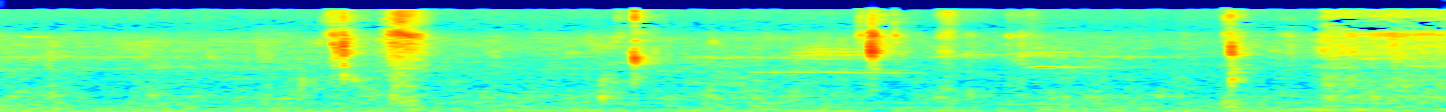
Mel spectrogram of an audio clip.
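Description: Close-up eating sounds: chewing and wet mouth sounds of hand-eaten rice and pork, with several short sharp crunches, one about four seconds in as a fried dried red chilli is bitten.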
